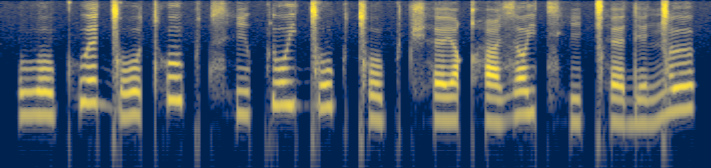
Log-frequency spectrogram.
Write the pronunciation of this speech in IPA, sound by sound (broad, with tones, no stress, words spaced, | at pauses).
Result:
βo˩kʷʰɛ˥ ɡ͡ǀo˩tʰo˥kʷt͡sʰi˩kʷ ɾo˥jɡ͡ǀo˥kʷǀo˩kʷ t͡ʃʰɛ˩jqʰe˩ zʌ˥jt͡sʰi˩ ǀʰɛ˩de˩ŋ͡ǀɵ˥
